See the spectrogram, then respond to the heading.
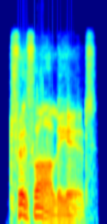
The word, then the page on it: trifoliate: British English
